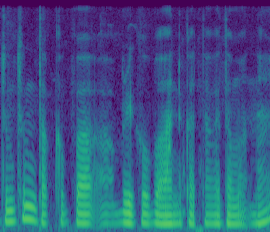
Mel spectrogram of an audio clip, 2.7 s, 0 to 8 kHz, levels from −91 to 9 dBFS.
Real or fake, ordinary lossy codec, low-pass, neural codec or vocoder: real; none; 7.2 kHz; none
